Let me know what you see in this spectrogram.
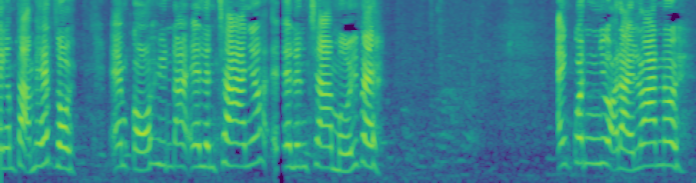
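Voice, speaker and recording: A young woman livestreaming from a used car lot, briskly reading out car prices and greeting viewers by name, recorded on a phone as she walks. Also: very high-pitched, bright, forceful tone. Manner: brisk sales patter, reels off prices and addresses viewers as "anh".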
